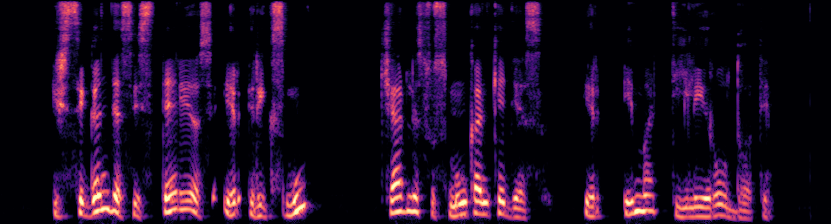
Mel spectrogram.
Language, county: Lithuanian, Vilnius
